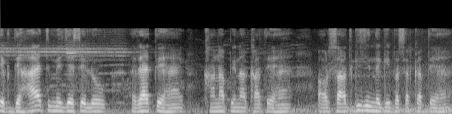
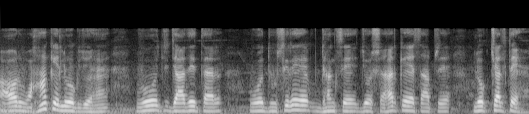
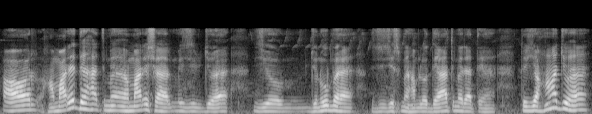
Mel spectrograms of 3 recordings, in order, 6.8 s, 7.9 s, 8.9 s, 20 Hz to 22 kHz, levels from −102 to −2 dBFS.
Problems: constant background noise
